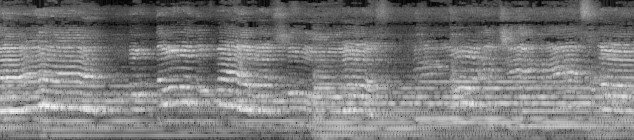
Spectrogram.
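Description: A young woman sings a worship song into a microphone over held accompaniment chords. The chords change about halfway through.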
